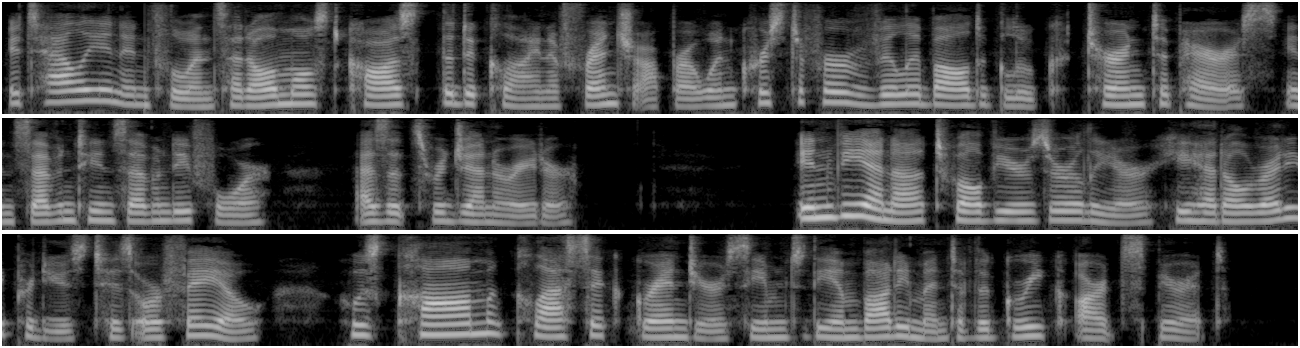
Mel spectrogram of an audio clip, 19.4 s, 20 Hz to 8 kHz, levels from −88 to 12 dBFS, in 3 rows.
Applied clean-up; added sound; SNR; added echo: none; none; none; none.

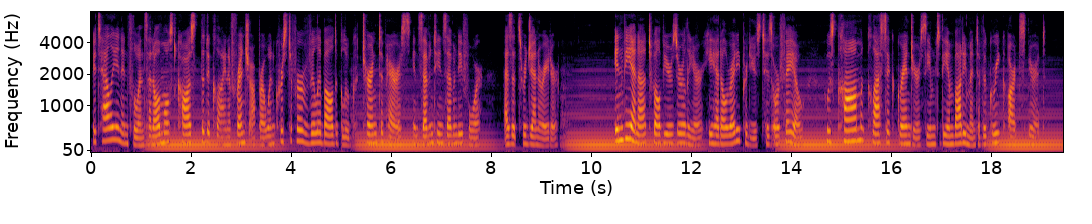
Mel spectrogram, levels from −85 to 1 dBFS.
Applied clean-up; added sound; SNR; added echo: none; Bowed string instrument; 8 dB; none.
